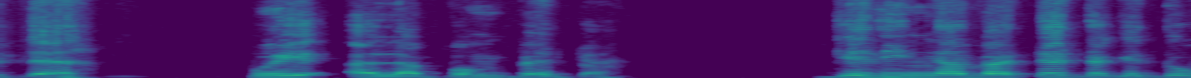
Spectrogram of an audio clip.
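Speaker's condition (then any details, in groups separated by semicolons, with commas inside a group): Cerebral palsy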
